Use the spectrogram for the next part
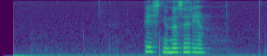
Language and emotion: Russian, neutral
